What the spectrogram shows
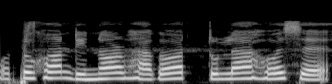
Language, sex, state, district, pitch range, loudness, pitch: Assamese, female, Assam, Sonitpur, 245-280 Hz, -12 LUFS, 260 Hz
